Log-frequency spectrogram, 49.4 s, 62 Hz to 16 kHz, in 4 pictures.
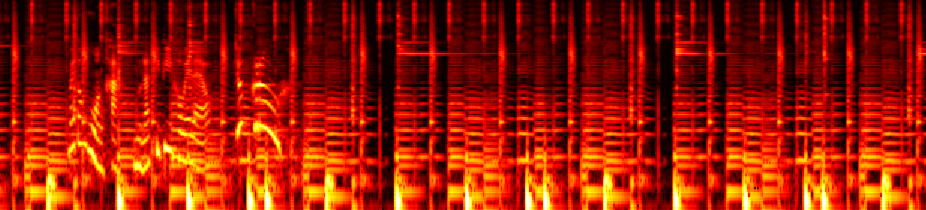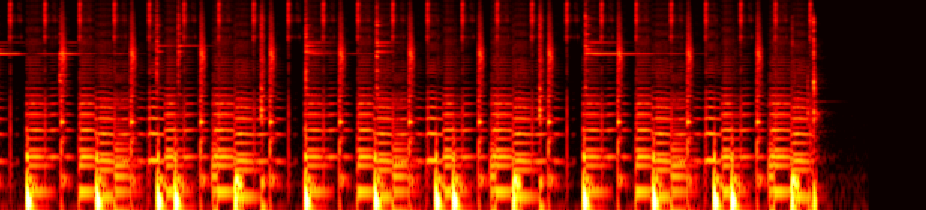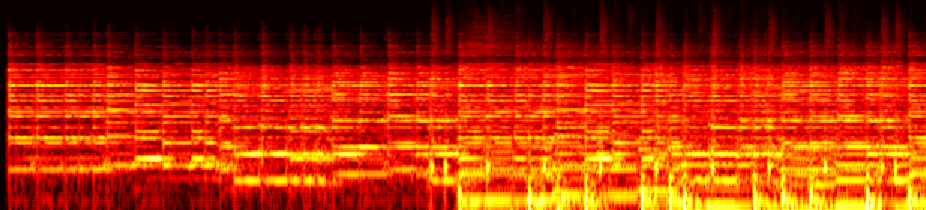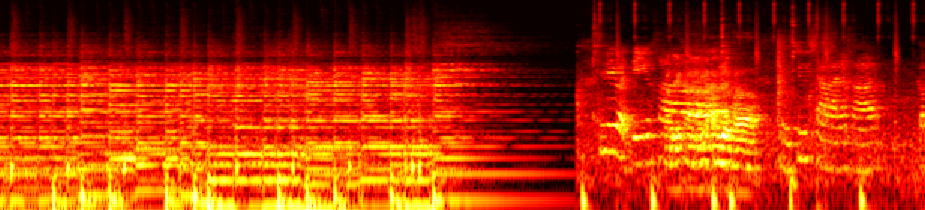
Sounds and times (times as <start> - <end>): Music: 0.0 - 23.3, 24.8 - 49.3.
